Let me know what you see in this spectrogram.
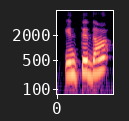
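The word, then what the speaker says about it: intendant: ये वरिष्ठ प्रशासनिक अधिकारी थे, इनको अंग्रेजी में तो लिखते हैं इंटेंडेंट्स, इंटेंडेंट एंड देन प्लूरल हो गया इंटेंडेंट्स, लेकिन फ्रेंच उच्चारण इसका जो है वो है इंतदा।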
